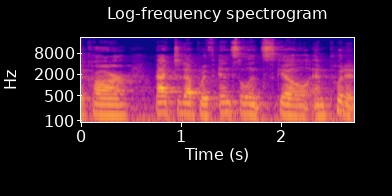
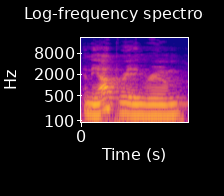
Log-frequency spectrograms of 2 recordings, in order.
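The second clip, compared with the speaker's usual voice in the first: usual speaking voice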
